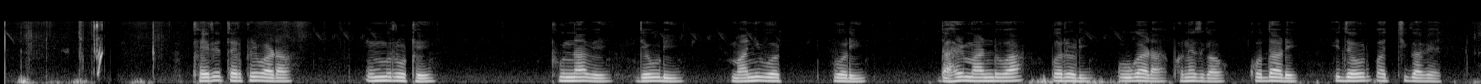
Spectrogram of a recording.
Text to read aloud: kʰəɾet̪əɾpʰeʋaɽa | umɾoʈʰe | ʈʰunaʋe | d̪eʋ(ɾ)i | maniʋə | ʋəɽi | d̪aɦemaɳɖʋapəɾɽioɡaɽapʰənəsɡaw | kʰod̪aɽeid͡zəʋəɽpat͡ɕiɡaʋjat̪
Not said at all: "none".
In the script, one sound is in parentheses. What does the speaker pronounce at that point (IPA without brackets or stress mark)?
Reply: ɽ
